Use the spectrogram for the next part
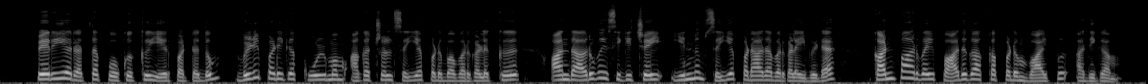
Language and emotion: Tamil, neutral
